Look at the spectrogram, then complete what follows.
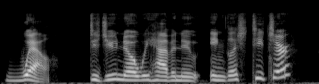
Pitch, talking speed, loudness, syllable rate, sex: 205 Hz, 170 wpm, -20 LUFS, 5.0 syllables/s, female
